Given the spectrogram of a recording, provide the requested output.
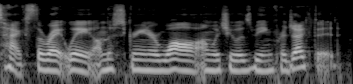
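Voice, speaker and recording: Here is a woman with a plain, everyday voice at a medium pitch, talking at a moderate pace. The recording is very clean, with a silent background. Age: 20s. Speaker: university student. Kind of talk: scripted narration.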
